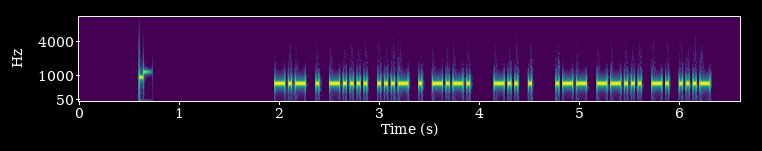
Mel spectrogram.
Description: Morse code, heard as a keyed tone, about 34 wpm, 700 Hz. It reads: KE6VEC DE W7NV
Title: USA Callsign DE Callsign 35wpm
